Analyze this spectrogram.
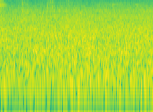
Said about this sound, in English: That's a lot of rain. we'll just go on. I don't think I've ever heard it rain that hard in here.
